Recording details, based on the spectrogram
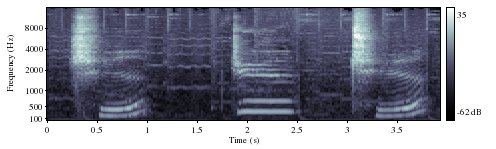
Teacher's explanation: CH cong lưỡi bật hơi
